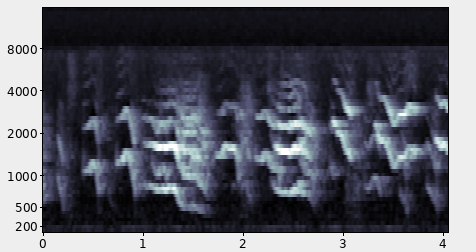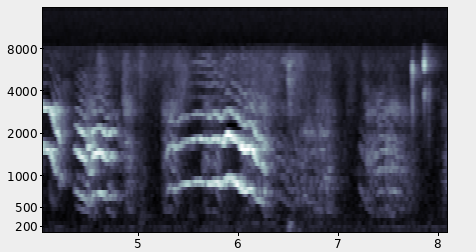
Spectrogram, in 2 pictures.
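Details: Australian Terrier puppies, recorded in 2018, crying in a chorus of high whining whimpers, each bending down in pitch, overlapping in waves every second or so above a faint steady hum.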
